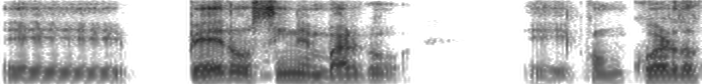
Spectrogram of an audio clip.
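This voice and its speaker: A man's dark, mellow tone. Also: quiet background. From Bolivia (La Paz). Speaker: pastor. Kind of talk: casual chat.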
